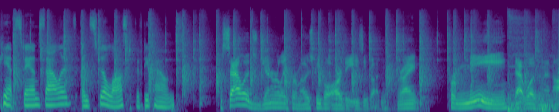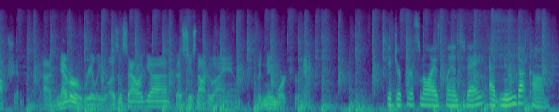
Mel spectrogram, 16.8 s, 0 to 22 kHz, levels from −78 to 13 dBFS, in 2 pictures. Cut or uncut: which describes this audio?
uncut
